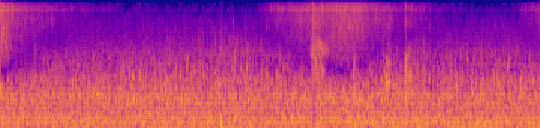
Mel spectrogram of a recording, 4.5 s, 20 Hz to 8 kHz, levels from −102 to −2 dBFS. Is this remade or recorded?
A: remade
